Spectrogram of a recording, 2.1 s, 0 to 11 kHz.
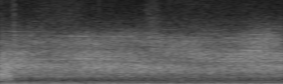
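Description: A fixed-wing airplane rolling down runway 17 for takeoff at Minneapolis–St. Paul airport, a steady loud engine roar with a low droning hum holding constant throughout, no voices.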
